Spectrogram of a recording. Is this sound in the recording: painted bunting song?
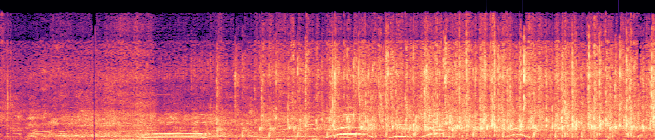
no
